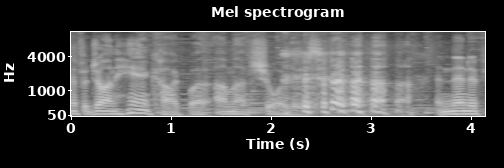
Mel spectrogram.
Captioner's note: both laugh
